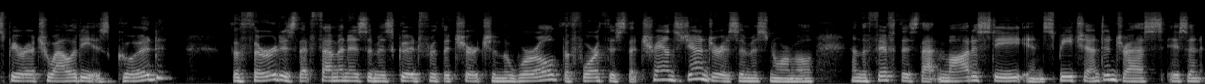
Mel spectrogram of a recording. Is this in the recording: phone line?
no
